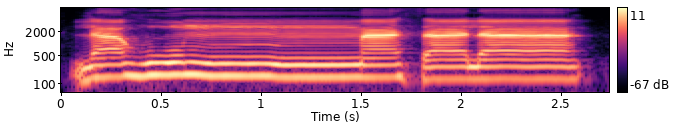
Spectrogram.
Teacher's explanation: Kita baca dengan dirapatkan bibir dan didengung. Dengung serta dimasukkan ke dalam huruf yang kedua tadi. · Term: idgham syafawi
